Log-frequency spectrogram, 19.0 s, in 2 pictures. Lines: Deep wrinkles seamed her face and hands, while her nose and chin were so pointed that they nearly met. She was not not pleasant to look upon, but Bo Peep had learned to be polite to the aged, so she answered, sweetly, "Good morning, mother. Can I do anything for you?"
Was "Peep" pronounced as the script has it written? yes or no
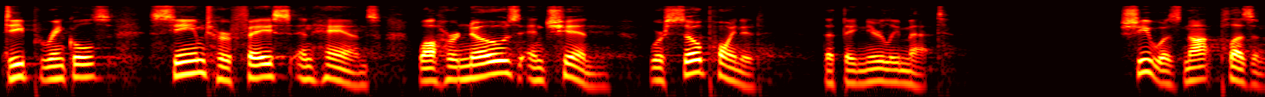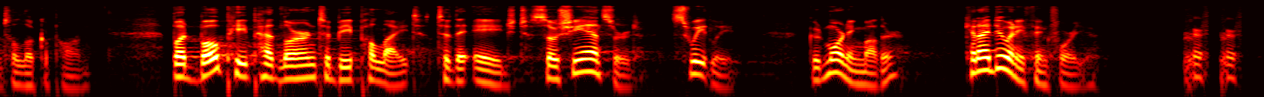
yes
